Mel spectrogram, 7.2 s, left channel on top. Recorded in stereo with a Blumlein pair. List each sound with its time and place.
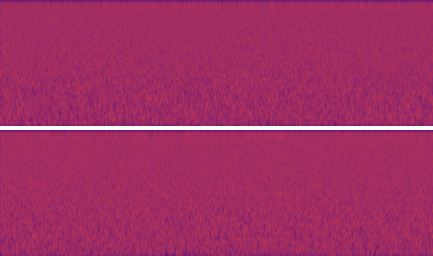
Only background noise.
